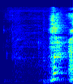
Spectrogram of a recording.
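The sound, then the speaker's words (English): Someone with something in their throat clears it with two quick, raspy bursts, loud and harsh, following a brief quiet moment with only faint murmuring underneath. “Speaking of COVID lungs, I got a little something in my throat.”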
